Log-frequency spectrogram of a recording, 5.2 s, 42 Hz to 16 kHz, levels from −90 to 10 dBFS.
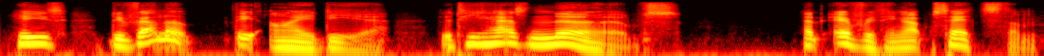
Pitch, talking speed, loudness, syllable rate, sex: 125 Hz, 140 wpm, -20 LUFS, 5.4 syllables/s, male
